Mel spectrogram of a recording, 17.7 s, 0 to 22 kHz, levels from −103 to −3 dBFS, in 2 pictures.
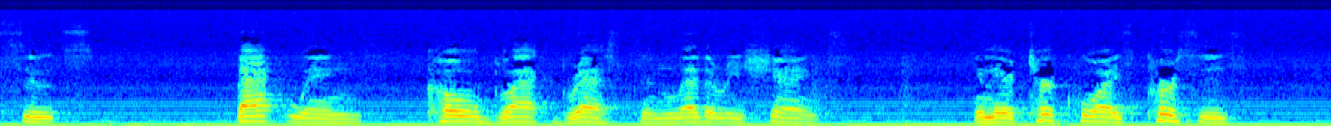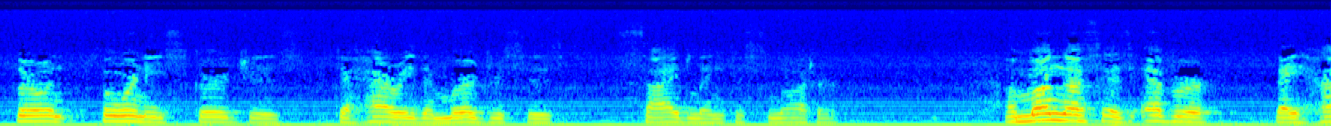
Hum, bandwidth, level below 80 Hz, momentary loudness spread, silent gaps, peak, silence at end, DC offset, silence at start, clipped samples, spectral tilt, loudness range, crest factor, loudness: none; over 20 kHz; -52 dBFS; 19 LU; none; -18 dBFS; 0 s; under 0.1%; 0 s; under 0.1%; -8.5 dB/octave; 4 LU; 20 dB; -39 LUFS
